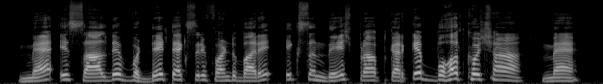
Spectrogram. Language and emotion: Punjabi, happy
